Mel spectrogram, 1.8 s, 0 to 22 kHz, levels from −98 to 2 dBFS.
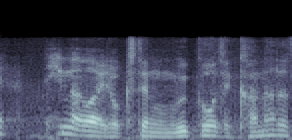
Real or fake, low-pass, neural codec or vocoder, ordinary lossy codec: fake; 7.2 kHz; codec, 16 kHz in and 24 kHz out, 0.6 kbps, FocalCodec, streaming, 2048 codes; none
